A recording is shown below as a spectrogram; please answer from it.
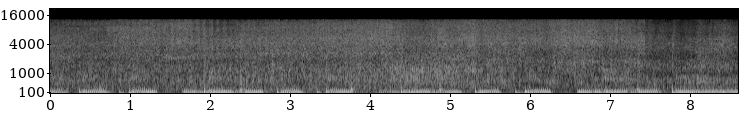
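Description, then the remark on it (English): Loud, steady rush of air blasting down an excavation hose as a crew starts digging a hole, a broad hissing roar that never lets up, with a low engine rumble throbbing rhythmically underneath. “Blowing air down the hose.”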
